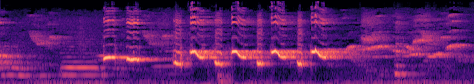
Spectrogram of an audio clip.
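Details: White-rumped shama singing 'gacor' as a lure to stir other shamas to sing: soft notes, then a fast series of about six loud, down-slurred whistles, and finally higher rising phrases.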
